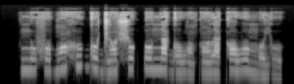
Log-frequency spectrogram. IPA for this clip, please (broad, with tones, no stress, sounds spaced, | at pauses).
n u˨ f o˨ b ɔ̃˧ h u˦ ɡ o˦˨ d͡ʒ ɔ̃˧ ʃ o˦ k͡p o˦ n a˦˨ ɡ o˧ w ɔ̃˨ k ɔ̃˧ l a˧ k ɔ˦ w o˦˨ m o˨ j u˨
